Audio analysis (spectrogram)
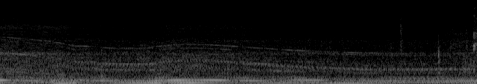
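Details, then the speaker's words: Mazda RX-8 rotary, cold, flooded by long cranking after sitting four days: rough, uneven revving surging and sagging with throttle floored and heavy smoke, clearing excess fuel. "this is pretty much uh it's been flooded with me spinning so much"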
